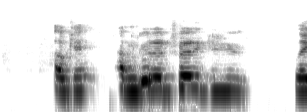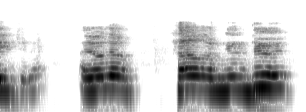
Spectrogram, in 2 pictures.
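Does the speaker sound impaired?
Yes: cerebral palsy; uses wheelchair.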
